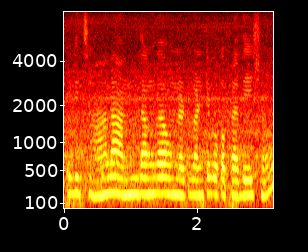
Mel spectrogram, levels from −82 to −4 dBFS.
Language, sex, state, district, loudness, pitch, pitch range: Telugu, female, Telangana, Karimnagar, -16 LUFS, 195 Hz, 185-200 Hz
